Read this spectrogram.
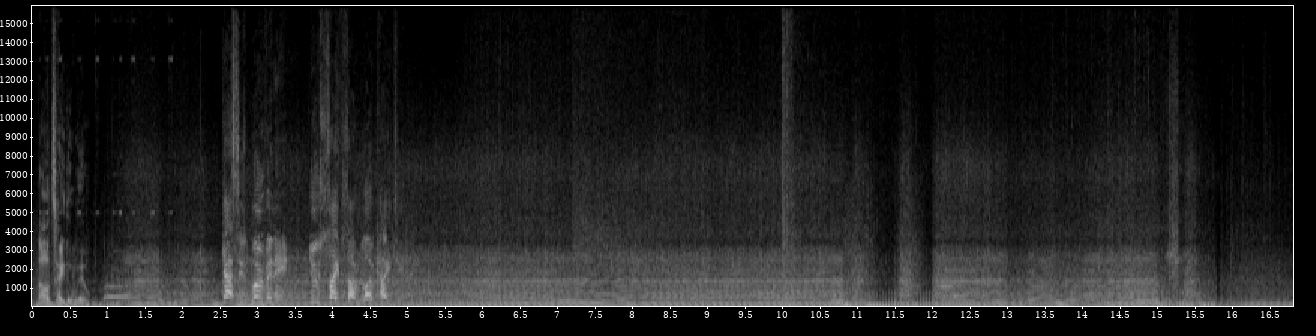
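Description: A quad bike engine drones and revs as it drives.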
